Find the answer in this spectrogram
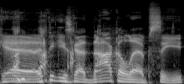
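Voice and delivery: put-on Boston accent laid on thick. Retelling a mother saying a word on the phone: heavy Boston accent. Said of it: "she hit it so hard with the Boston accent".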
